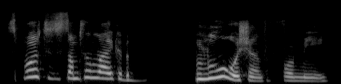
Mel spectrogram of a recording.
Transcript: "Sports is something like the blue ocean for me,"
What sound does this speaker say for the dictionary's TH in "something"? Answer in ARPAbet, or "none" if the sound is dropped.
TH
